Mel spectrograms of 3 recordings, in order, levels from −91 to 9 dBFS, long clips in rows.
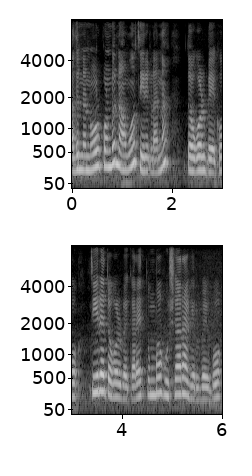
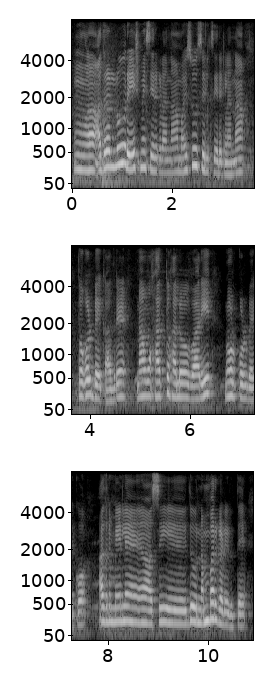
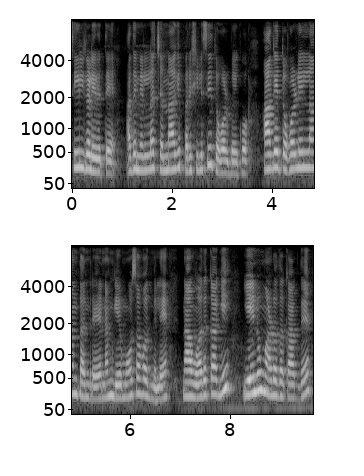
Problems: background sounds at intervals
